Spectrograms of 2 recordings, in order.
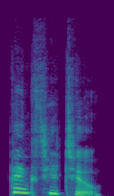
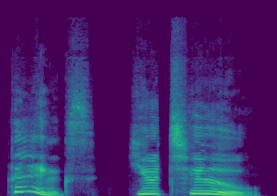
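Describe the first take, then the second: First: It sounds flat and routine, without surprise. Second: It sounds warm and surprised, voice rising. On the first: It is only a polite social pleasantry. "More normal" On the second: It seeks a genuine human connection. "More fresh and trying to bring back the genuine human connection"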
